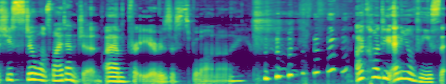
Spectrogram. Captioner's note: giggles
